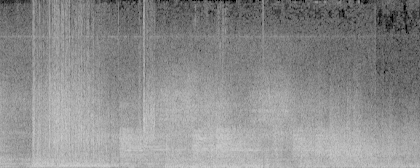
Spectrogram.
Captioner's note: explosions booming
